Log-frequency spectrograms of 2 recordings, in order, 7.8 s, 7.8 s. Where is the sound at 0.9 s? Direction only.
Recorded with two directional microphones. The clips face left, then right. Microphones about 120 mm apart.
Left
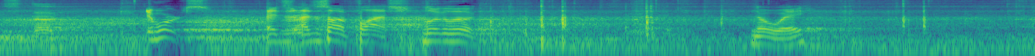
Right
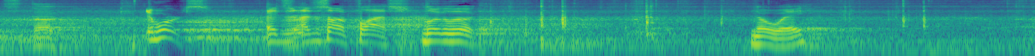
30° right (ahead or behind).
